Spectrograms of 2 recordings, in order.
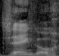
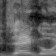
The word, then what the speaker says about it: Django: I've seen the movie Django and I always say the Django and then in my head I hear him saying the D is silent but this is that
